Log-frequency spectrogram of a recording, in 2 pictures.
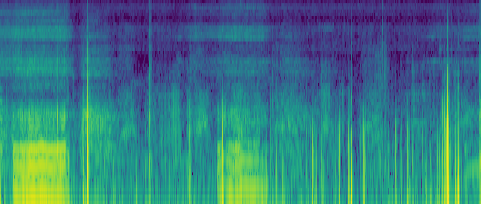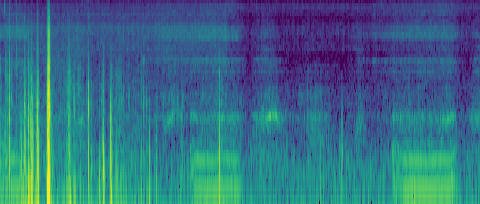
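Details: Four low, buzzing snores over about twenty seconds from a sleeping person, with soft clicks between.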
